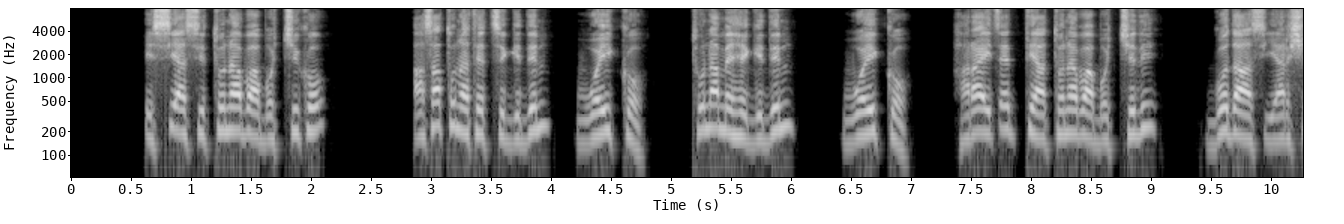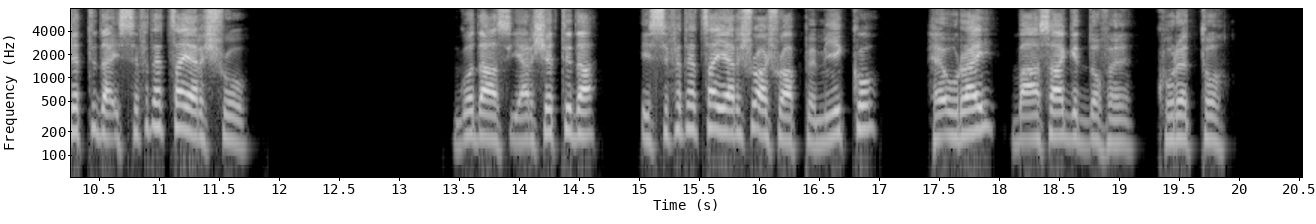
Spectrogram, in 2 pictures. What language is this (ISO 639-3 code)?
gof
